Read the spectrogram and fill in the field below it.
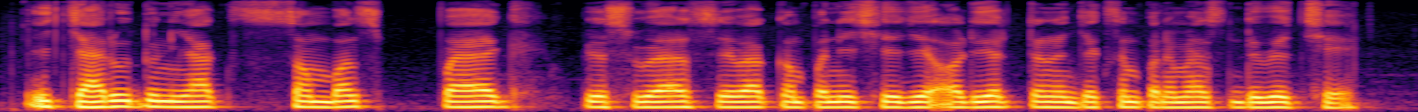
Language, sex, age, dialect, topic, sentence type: Maithili, male, 18-24, Eastern / Thethi, banking, statement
